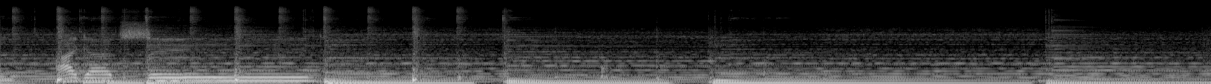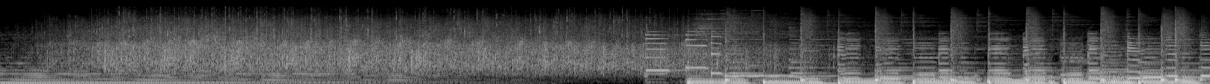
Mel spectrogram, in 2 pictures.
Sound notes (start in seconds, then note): 12.2 applause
